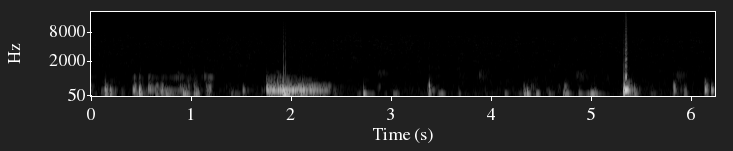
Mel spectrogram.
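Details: Stethoscope over the stomach of a fit adult male digesting pastry, chicken, curry, bread, milk, eggs and pasta: irregular low gurgles and clicks with a longer rumbling growl, ordinary bowel sounds.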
